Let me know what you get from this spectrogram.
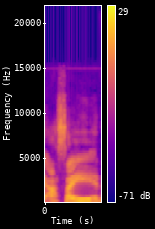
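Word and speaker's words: açaí: Is that how you say it? Acai, acai, it is acai.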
